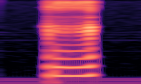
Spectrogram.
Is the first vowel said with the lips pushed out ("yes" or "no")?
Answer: no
